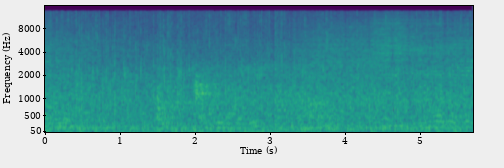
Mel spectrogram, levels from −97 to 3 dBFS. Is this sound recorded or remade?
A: recorded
